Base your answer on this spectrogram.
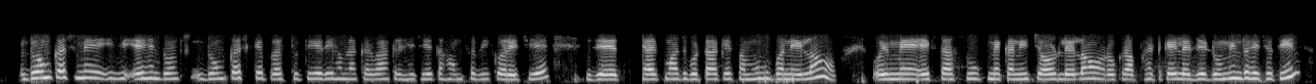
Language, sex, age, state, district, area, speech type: Maithili, female, 30-45, Bihar, Madhubani, rural, conversation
